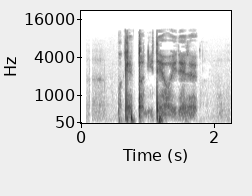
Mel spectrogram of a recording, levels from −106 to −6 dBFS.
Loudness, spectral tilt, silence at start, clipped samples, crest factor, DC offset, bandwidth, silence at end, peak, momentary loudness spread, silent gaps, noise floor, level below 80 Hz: -35 LUFS; -3 dB/octave; 0.25 s; under 0.1%; 32 dB; under 0.1%; 11.5 kHz; 0.55 s; -6 dBFS; 18 LU; none; -58 dBFS; -56 dBFS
